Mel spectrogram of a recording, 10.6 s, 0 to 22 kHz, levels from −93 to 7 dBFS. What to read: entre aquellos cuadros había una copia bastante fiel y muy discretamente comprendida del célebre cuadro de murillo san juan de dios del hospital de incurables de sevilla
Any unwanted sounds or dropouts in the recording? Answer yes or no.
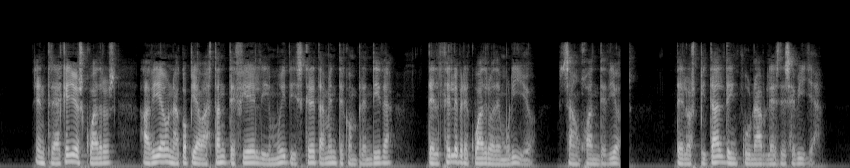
yes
